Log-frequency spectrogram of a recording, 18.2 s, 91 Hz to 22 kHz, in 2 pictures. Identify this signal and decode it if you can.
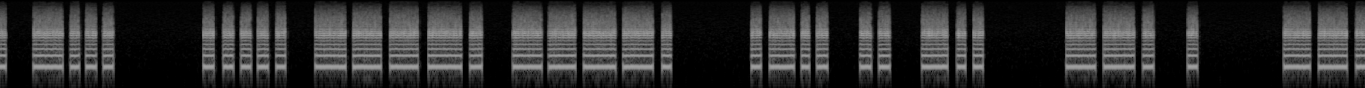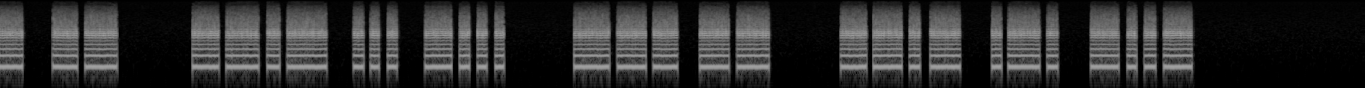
Morse code, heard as a buzzer, hand-sent with a straight key, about 20 wpm. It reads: … 599 LID GE OM QSB OM QRX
